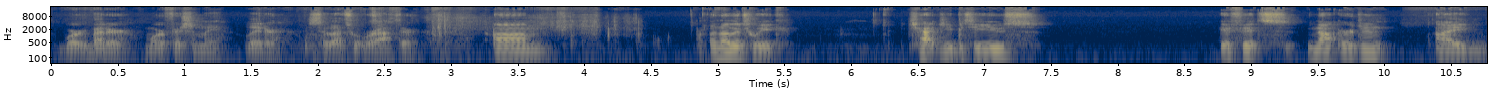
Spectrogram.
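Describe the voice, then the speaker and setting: A man's voice: deep voice, husky. A man talking casually in an unscripted video diary, rambling and hesitant as he thinks aloud. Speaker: vlogger.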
